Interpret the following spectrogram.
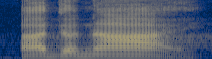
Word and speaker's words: Adonai: Here's those words that got the syllable having a sound with the IE, like in Thai. Look at it. Okay? Matai. Adonai.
